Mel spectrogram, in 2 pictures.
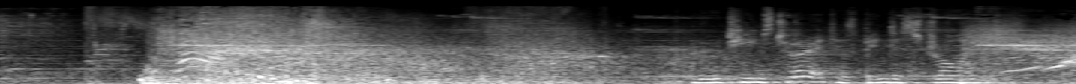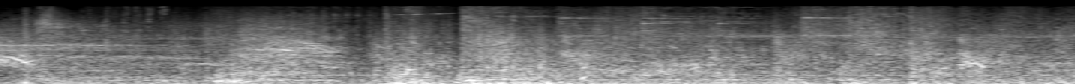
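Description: Spell effects whoosh and crackle in a fast-paced game battle.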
